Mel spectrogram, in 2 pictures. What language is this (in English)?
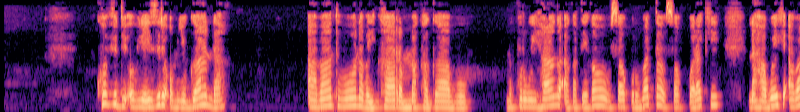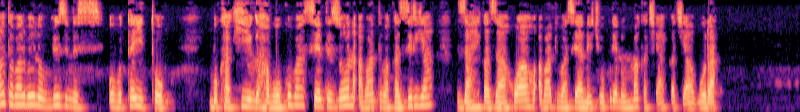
Tooro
